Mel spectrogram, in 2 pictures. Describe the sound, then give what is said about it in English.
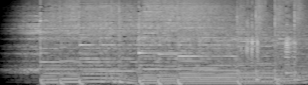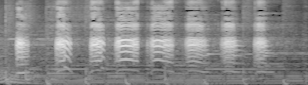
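Duck calls blown repeatedly by Phil Robertson of A&E's Duck Dynasty, producing a quick series of about eight loud, nasal quacks in a choppy rhythm, after a stretch of background music. “Because I know they're sitting on the edge of their chair saying, oh, I hope he blows those duck calls.”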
